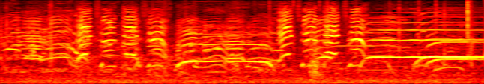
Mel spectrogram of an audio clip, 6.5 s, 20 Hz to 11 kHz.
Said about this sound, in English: The school's fans, about 50 strong now, begin to cheer.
